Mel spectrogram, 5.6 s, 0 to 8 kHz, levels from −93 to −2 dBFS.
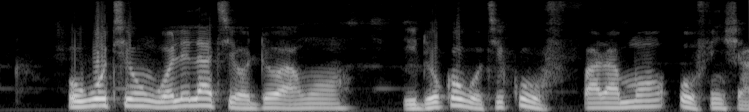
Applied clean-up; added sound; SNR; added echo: none; none; none; none.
